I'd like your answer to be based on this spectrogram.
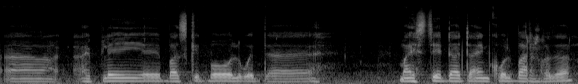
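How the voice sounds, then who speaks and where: A man from South Sudan with a South Sudanese accent, answering interview questions haltingly with many pauses. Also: a little high, little pitch movement, vocal fry, dark tone, a little hiss or hum. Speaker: guest, community association president.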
